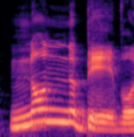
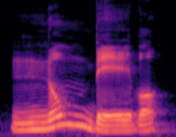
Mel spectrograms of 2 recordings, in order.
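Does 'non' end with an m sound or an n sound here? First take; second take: n sound; m sound. First: The word non ends with an n sound. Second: The word non ends with an m sound. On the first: The speaker calls it wrong. "Vedi che è difficile" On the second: The speaker calls it right. "se mettiamo la M anziché la N"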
